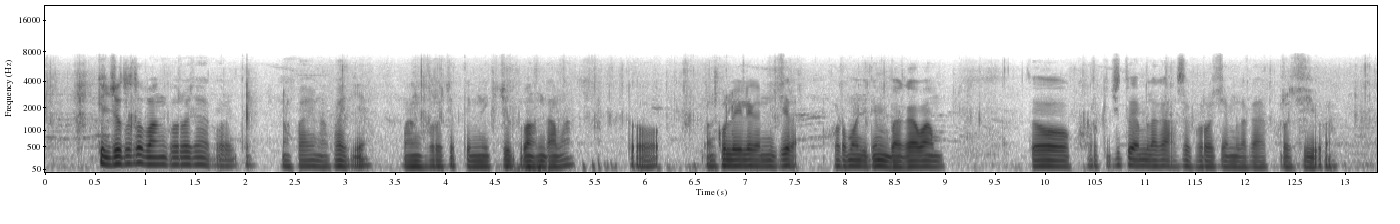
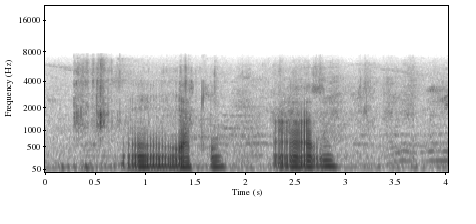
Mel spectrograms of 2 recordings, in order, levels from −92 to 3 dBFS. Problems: constant background noise, background conversations at intervals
